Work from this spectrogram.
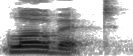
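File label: "globate", English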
